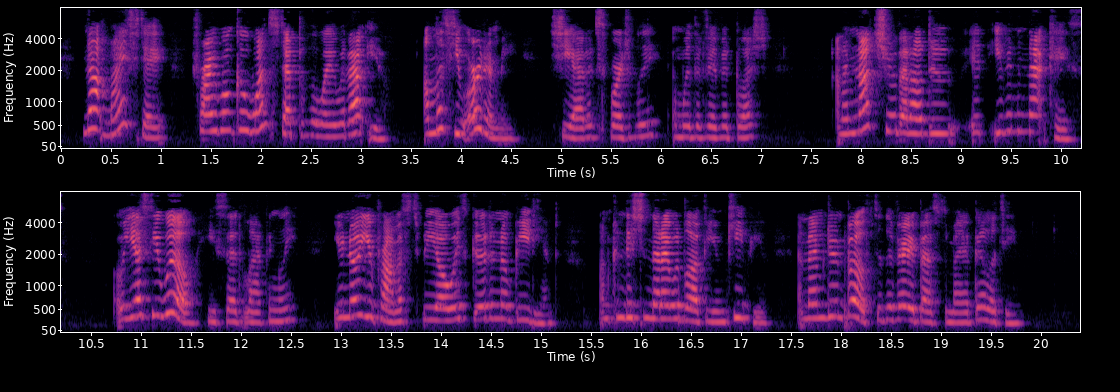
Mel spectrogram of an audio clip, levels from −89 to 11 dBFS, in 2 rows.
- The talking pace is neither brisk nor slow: No, fast, 225 wpm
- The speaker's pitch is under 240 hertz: No, very high, 275 Hz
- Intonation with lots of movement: Yes, wide, 6.0 semitones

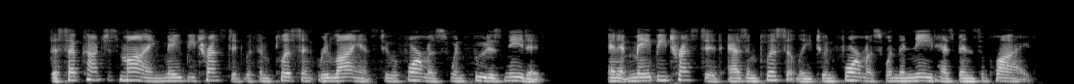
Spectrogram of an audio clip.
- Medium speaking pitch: Yes, medium, 155 Hz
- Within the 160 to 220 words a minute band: Yes, average, 185 wpm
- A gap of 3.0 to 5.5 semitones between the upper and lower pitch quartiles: Yes, average, 3.7 semitones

